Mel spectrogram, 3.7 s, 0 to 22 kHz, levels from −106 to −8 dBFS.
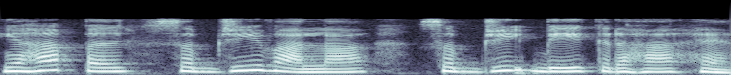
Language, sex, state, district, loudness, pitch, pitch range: Hindi, female, Goa, North and South Goa, -13 LUFS, 205 Hz, 180-220 Hz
